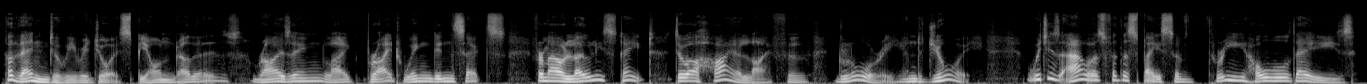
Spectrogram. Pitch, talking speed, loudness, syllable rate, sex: 135 Hz, 150 wpm, -18 LUFS, 3.8 syllables/s, male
